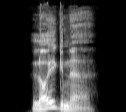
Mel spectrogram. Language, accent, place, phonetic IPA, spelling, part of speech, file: German, Germany, Berlin, [ˈlɔɪ̯ɡnə], leugne, verb, De-leugne.ogg
- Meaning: inflection of leugnen: 1. first-person singular present 2. first/third-person singular subjunctive I 3. singular imperative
